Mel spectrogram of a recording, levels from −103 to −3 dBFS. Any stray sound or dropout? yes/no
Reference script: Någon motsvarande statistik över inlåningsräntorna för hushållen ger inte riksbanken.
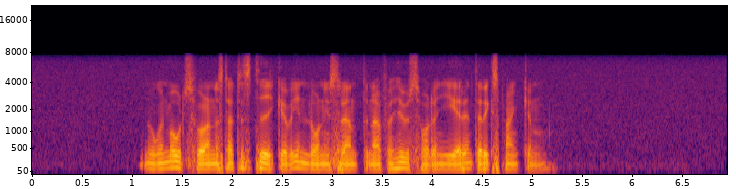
no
